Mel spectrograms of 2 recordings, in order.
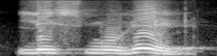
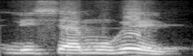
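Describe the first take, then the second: First: No vowel is heard between sh and m. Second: A short vowel is heard between sh and m. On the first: The speaker calls it right. "we are not pronouncing it as what? Lishmuhe" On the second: The speaker calls it wrong. "normally you should say lishemuhe. No, it is not"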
